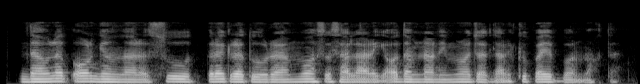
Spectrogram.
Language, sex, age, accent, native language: Uzbek, male, 18-24, Farg'ona, Uzbek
